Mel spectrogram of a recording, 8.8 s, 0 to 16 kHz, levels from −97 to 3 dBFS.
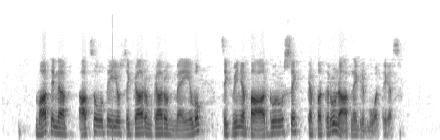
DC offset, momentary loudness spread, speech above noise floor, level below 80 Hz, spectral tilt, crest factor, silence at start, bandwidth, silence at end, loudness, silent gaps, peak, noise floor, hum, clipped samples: under 0.1%; 15 LU; 60 dB; -66 dBFS; -8 dB/octave; 22 dB; 0.75 s; 6.4 kHz; 0.95 s; -26 LUFS; none; -4 dBFS; -85 dBFS; none; under 0.1%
